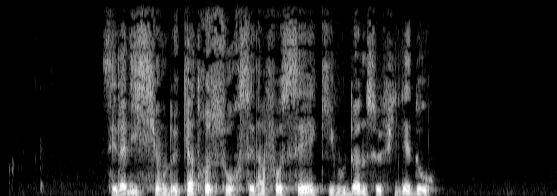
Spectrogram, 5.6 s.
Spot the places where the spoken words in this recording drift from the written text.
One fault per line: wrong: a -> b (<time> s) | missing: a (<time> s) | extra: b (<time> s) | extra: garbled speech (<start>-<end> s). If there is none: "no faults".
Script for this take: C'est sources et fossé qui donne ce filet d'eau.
extra: l'addition de quatre (1.1 s)
extra: d'un (2.5 s)
extra: vous (3.3 s)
